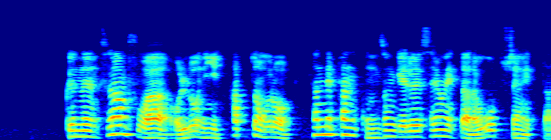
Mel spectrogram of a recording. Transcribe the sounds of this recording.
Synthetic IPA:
kɯnɯntʰɯɾʌmpʰuwaʌ̰ɭːoɲihap̚t͈oŋɯɾoçjʌnde̞pʰankoŋsʰʌŋɡe̞ɾɯɭsʰajoŋɦe̞t̚t͈aɾaɡot͡ɕud͡ʑaŋɦe̞t̚t͈a

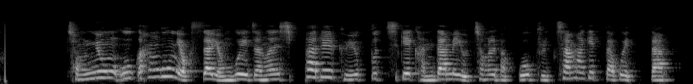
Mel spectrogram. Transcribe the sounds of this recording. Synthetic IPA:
t͡ɕʌŋɲjoŋuk̚hanɡuŋjʌk̚s͈ajʌŋɡue̞d͡ʑaŋɯnɕʰi̥pʰːaɾiɭkjojuk̚p͈ut͡ɕʰiɡe̞kandame̞jot͡ɕʰʌŋɯɭpak̚k͈opuɭt͡ɕʰamɦaɡe̞t̚t͈aɡohe̞t̚t͈a

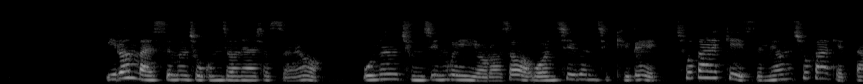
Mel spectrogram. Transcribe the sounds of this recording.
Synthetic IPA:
iɾʌnmaɭs͈ɯmɯɭt͡ɕoɡɯmd͡ʑʌnɦeɦaɕʰʌs͈ʌjo | onɯɭt͡ɕuŋd͡ʑinɸwe̞ːjʌɾʌsʰʌwʌnt͡ɕʰiɡɯnt͡ɕikʰidwet͡ɕʰoɡaɦaɭk͈e̞is͈ɯmjʌnt͡ɕʰoɡaɦaɡe̞t̚t͈a

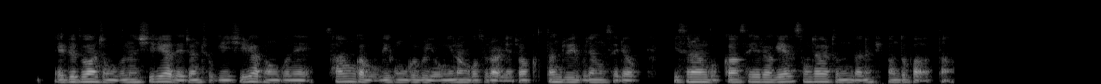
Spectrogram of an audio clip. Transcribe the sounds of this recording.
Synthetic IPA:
e̞ɾɯdoɦant͡ɕʌŋbunɯnɕʰiɾiade̞d͡ʑʌnt͡ɕʰoɡiɕʰiɾiapaŋɡune̞sʰajoŋɡwamuɡiɡoŋɡɯbɯɭjoŋinɦanɡʌsʰɯɾoaʎːjʌd͡ʑʌkɯ̥k̚t͈and͡ʑuimud͡ʑaŋsʰe̞ɾjʌk̚ | isʰɯɾaemɡuk̚k͈asʰe̞ɾjʌɡe̞sʰʌŋd͡ʑaŋɯɭtonːɯndanɯnpʰi̥pʰandopadat̚t͈a

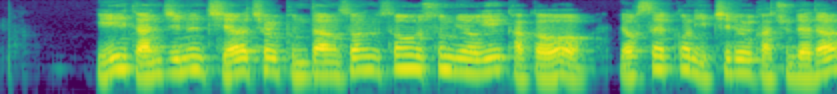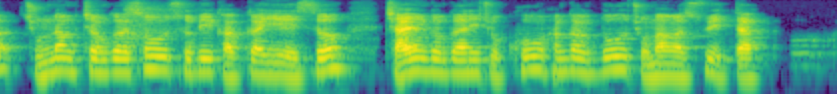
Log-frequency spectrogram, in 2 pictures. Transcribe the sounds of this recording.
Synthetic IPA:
itand͡ʑinɯnt͡ɕiɦat͡ɕʰʌɭpundaŋsʰʌnsʰʌuɭsʰumɲʌɡikak͈awʌjʌk̚s͈ek͈ʌnip̚t͡ɕ͈ʰiɾɯɭkat͡ɕʰundwe̞dat͡ɕuŋnaŋt͡ɕ͈ʌŋɡwasʰʌuɭsʰubikak͈aieːsʰʌ | t͡ɕajʌnɡʌnɡaɲit͡ɕokʰohaŋɡaŋdot͡ɕomaŋɦaɭs͈uit̚t͈a

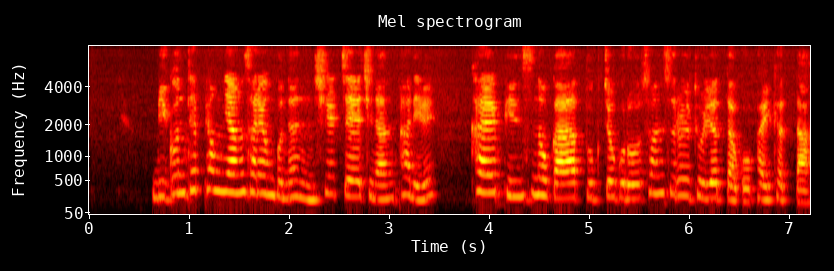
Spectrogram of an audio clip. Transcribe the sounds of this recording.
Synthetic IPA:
miɡuntʰe̞pʰjʌŋɲaŋsʰaɾjʌŋbunɯnɕʰiɭt͡ɕ͈e̞t͡ɕinanpʰaɾiɭ | kʰaɭpinsʰɯnoɡapuk̚t͡ɕ͈ʌɡɯɾosʰʌnsʰuɾɯɭtoʎːʌt̚t͈aɡopaɭkʰjʌt̚t͈a

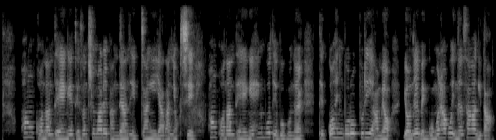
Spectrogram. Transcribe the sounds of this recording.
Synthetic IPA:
ɸwaŋkwʌnante̞ɦeŋe̞te̞s̬ʰʌnt͡ɕʰuɭmaɾɯɭpande̞ɦanɯnip̚t͡ɕ͈aŋijadaŋjʌk̚ɕ͈iɸwaŋkwʌnante̞ɦeŋe̞ɦe̞ŋbode̞bubunɯɭte̞k͈wʌnɦe̞ŋboɾopʰuɾieɦamjʌjʌniɭme̞ŋɡoŋɯɭɦaɡoinːɯnsʰaŋɦwaŋida

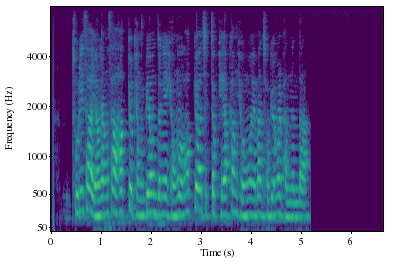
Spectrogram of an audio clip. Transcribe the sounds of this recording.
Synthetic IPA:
t͡ɕoɾisʰajʌŋɦjaŋsʰaɸak̚k͈jokjʌŋbiwʌndɯŋe̞k̬jʌŋuɸak̚k͈jowat͡ɕik̚t͡ɕ͈ʌp̚k͈e̞jakʰankjʌŋue̞mant͡ɕʌɡjʌŋɯɭpanːɯnda

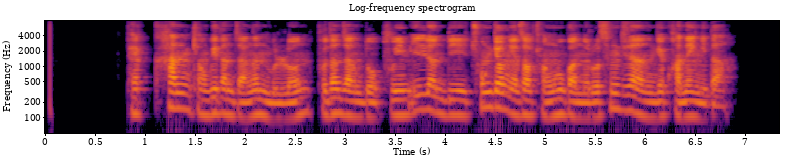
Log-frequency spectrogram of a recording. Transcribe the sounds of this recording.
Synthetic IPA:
pe̞k̚hankjʌŋbidand͡ʑaŋɯnmuɭːonpudand͡ʑaŋdopuimiʎːʌndɥit͡ɕʰoŋɡjʌŋe̞s̬ʰʌkjʌŋmuɡwanɯɾosʰɯŋd͡ʑinɦanɯnɡe̞kwanɦe̞ŋida

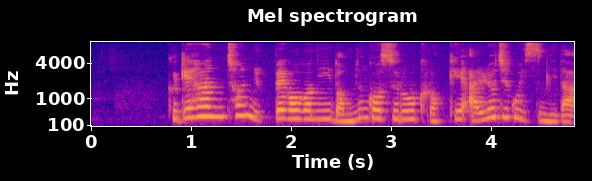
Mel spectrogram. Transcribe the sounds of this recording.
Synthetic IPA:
kɯɡe̞ɦant͡ɕʰʌnjuk̚p͈e̞ɡʌɡʌɲinʌmnɯnɡʌsʰɯɾokɯɾʌkʰe̞ʔaʎːʌd͡ʑiɡois͈ɯmɲida

